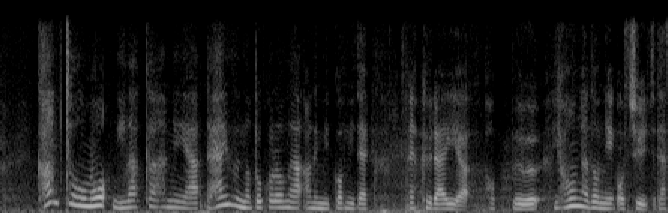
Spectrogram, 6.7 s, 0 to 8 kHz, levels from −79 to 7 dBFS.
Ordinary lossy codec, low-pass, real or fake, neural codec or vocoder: none; 7.2 kHz; fake; codec, 16 kHz in and 24 kHz out, 0.6 kbps, FocalCodec, streaming, 2048 codes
